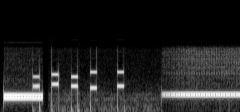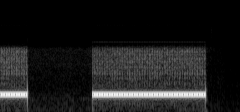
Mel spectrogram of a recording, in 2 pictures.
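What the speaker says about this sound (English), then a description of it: "I'm going to dial her phone number right now" A string of quick touch-tone beeps as a number is keyed in, followed by two long steady dial tones separated by a short silence.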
